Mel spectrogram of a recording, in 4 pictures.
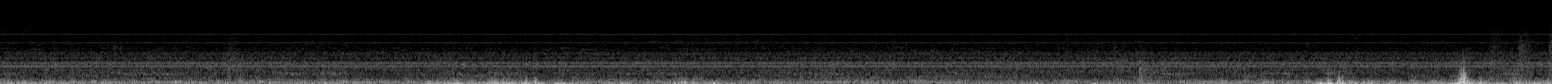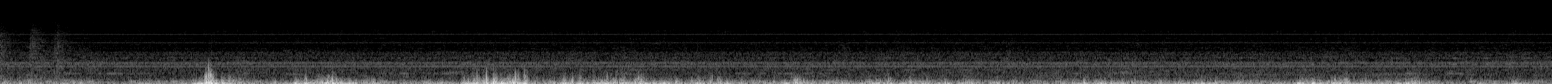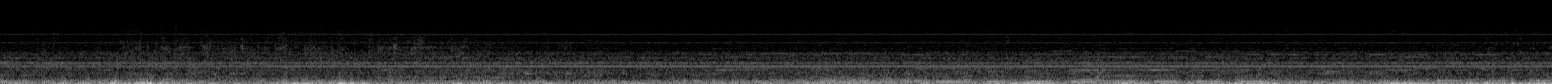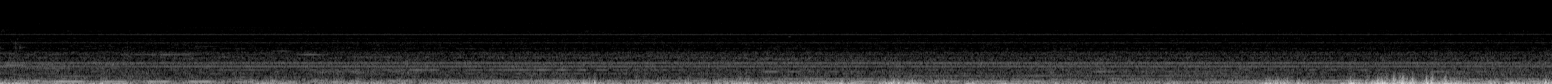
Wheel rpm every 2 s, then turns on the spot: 0, 0, 0, 0, 0, 0, 0, 0, 0, 0, 0, 0, 0, 0, 0, 0, 0, 0, 0, 0, 0, 0, 0, 0, 0, 0, 0, 0, 0, 0, 0.
none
